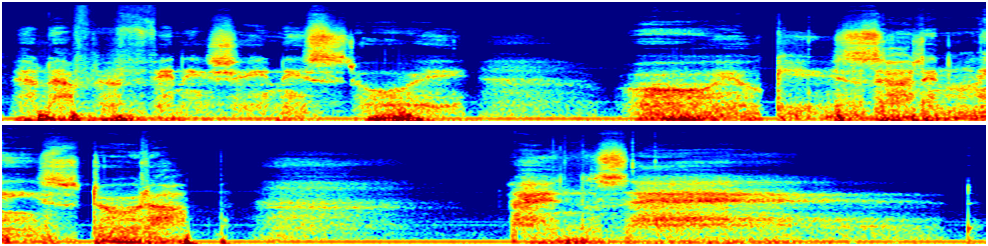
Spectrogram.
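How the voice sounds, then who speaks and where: Voicing a male demon boss, a performer narrates bedtime tales in an ASMR style. A breathy, growling whisper and slow, deliberate pacing keep everything hushed and eerie.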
